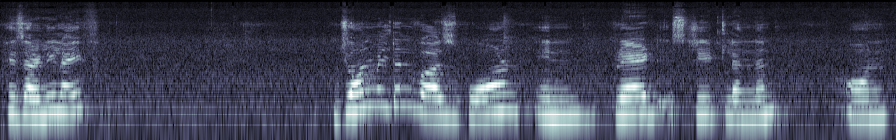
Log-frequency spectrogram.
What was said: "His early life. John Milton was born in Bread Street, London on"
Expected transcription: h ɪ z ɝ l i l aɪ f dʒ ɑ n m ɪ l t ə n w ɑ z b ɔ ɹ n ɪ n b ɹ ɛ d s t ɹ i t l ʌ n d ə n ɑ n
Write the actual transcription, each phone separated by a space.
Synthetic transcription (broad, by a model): h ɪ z ɝ l i l aɪ f dʒ ɑ n m ɪ l t ə n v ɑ z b ɔ ɹ n ɪ n b ɹ ɛ d s t ɹ i t l ʌ n d ə n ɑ n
